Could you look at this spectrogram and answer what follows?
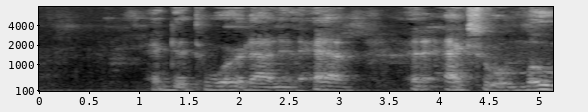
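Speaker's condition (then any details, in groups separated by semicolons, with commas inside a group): ALS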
